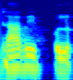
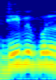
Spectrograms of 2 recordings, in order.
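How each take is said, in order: First: 'The' is said with a short 'uh' vowel. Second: 'The' is said with a long 'ee' vowel. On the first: The speaker calls it right. "কাৰণ পিটো হল কনচনেণ্ট" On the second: The speaker calls it wrong. "তেতিয়া আমি দি people নপঢ়ো"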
